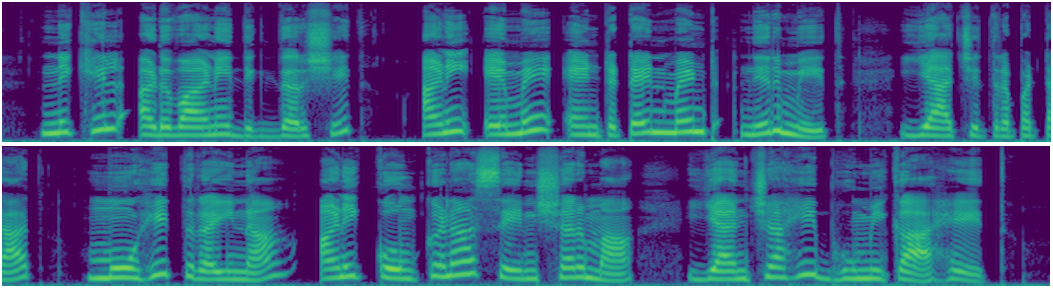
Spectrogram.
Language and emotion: Marathi, neutral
